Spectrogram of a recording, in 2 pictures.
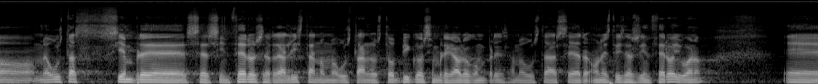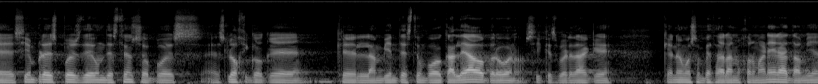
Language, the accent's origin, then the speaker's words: Spanish; Valladolid, Castile and León, Spain; now in Cádiz, Spain; De Valladolid.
